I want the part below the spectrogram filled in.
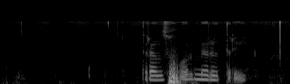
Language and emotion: Russian, neutral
